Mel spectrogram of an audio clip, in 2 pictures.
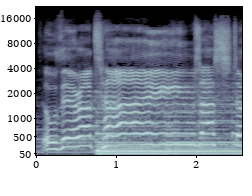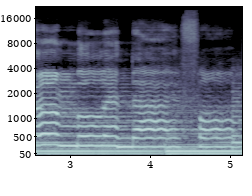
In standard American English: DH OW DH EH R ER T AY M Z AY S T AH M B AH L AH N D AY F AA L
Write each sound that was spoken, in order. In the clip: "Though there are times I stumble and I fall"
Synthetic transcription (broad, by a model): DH OW DH EH R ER T AY M Z AY S T AH M B L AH N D AY F AA L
